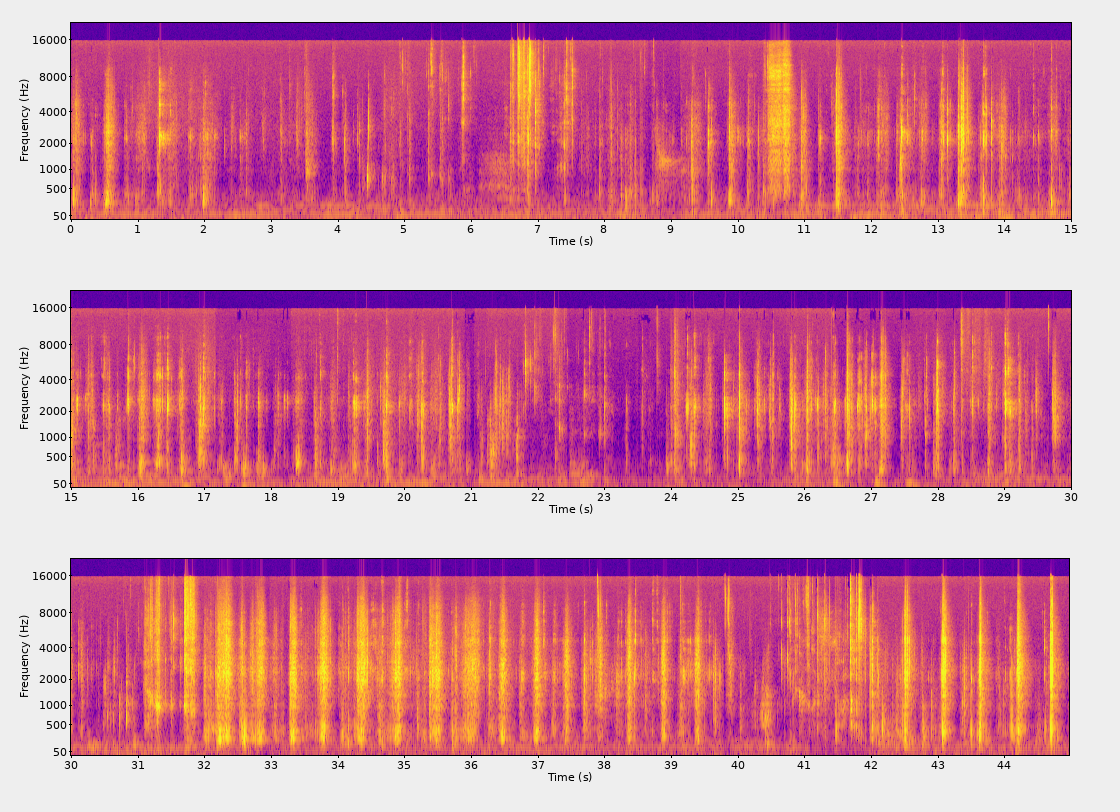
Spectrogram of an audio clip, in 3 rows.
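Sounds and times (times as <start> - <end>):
chewing cake: 0.0 - 44.9.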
